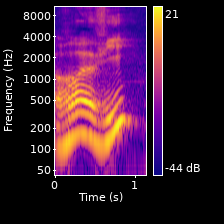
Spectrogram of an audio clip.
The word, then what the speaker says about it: revis: présent de l'indicatif je revis tu revis il ou elle où on revit toujours la même chose le s et le thé finale de la terminaison ne se prononce pas mais s'écrivent passons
